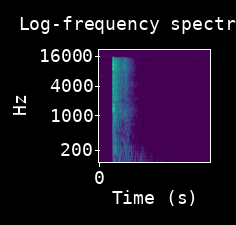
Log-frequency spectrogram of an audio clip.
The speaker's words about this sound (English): So why'd you bang your table like that? Like I'm knocking on wood to make sure that.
